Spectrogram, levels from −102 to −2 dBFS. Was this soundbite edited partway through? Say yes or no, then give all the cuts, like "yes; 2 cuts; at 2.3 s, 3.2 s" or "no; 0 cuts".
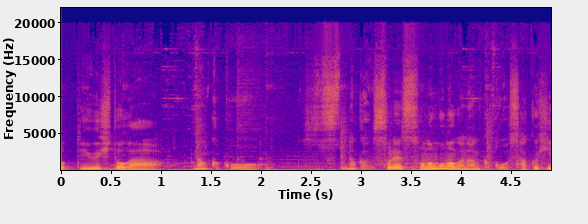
no; 0 cuts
